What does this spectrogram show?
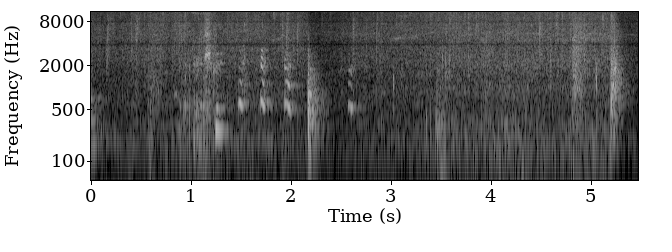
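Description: Diced onions and red peppers sizzling in olive oil in a cast iron skillet. About a second in there are a few short rising high-pitched sounds, and there are sharp knocks about two seconds in and again near the end.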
